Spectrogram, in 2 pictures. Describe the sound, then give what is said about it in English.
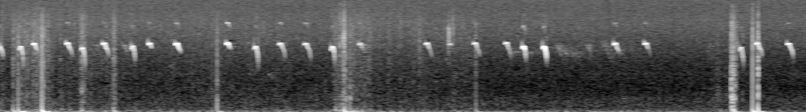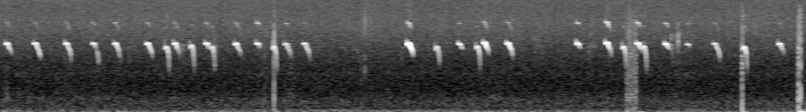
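A wild male fowl gives a steady series of short clucking calls, repeated in quick bursts throughout, with a few sharp knocks and a quiet outdoor background. No one speaks. “Wild male's giving a clucking call.”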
